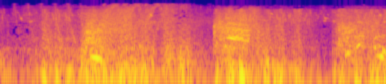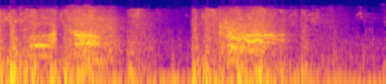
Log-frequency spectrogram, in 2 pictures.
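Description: An energy sword slashes and swooshes in a game fight.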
